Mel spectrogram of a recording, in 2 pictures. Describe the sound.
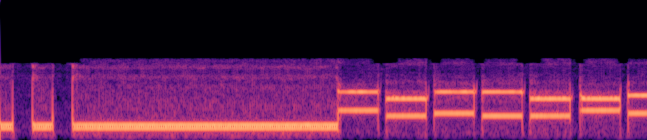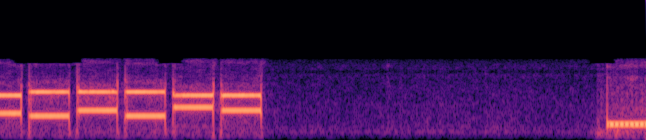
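Telephone touch-tone dialing while connecting a call to the state police: a steady dial tone gives way to a quick, even run of beeping keypad tones at shifting pitches, then silence before another tone starts.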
